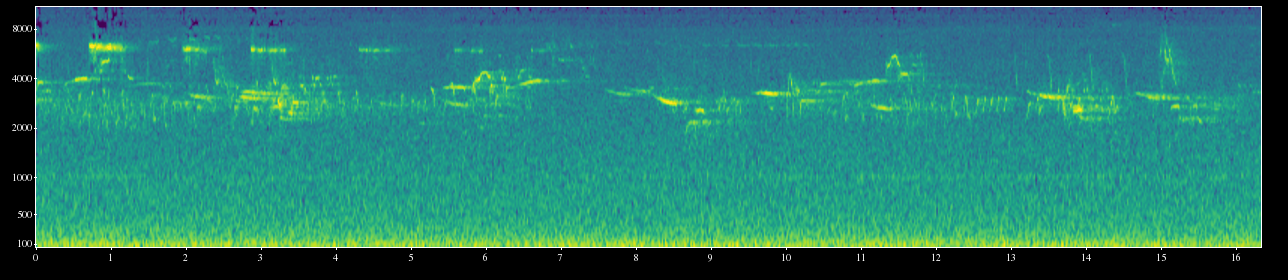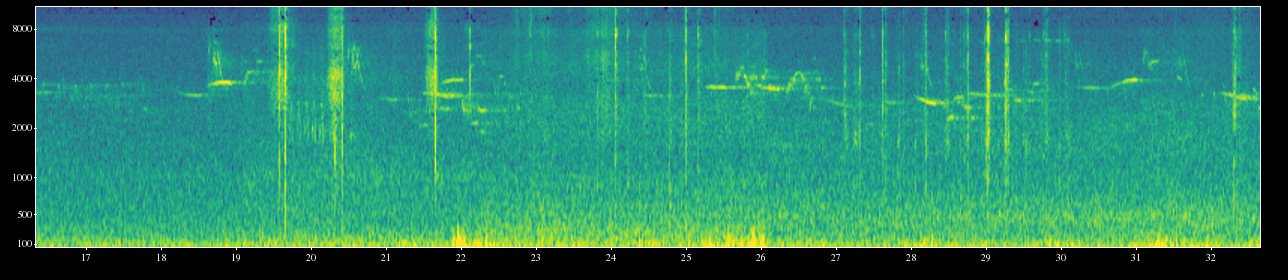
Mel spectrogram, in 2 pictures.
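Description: Birds singing over a low outdoor rumble. In the last third come a series of sharp clicks and knocks and a few low thuds.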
